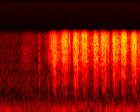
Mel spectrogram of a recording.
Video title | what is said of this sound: YT Anniversary Challenge Giveaway - Cara Mia's Corner #caramiascornervr | it's just some little seed beads in there to make the noise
